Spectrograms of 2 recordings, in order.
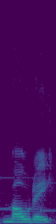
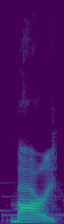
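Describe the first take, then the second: First: The word is said with a Māori pronunciation. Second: The word is said with an anglicized pronunciation. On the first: The speaker calls it right. "It is Māori" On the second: The speaker calls it wrong. "I was one of those Pākehā or European people who used to say"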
